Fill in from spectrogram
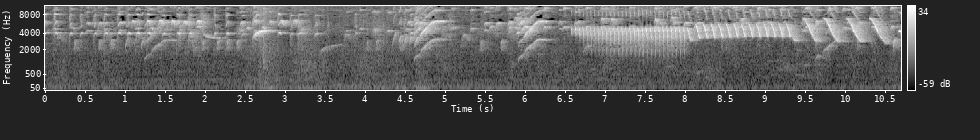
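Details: European goldfinch song played to train canaries: bright high twittering notes and rising slurs, then a long dense rattling trill held for several seconds, followed by quick chattering phrases.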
